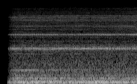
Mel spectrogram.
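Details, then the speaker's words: Carrier 58CVA110-20 natural-gas furnace, Jakel J238-150-15217 inducer motor: loud, steady, high-pitched whine over a low rumble that rings through the whole house; worn, wobbling inducer motor bearing before rebuild. "don't know if y'all can hear that huge whining that's the issue like rings throughout the whole house"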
